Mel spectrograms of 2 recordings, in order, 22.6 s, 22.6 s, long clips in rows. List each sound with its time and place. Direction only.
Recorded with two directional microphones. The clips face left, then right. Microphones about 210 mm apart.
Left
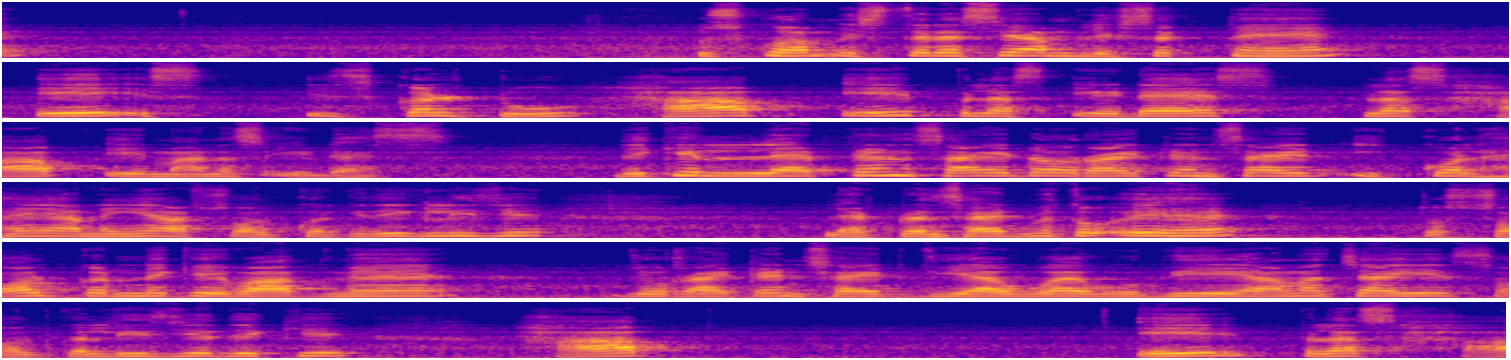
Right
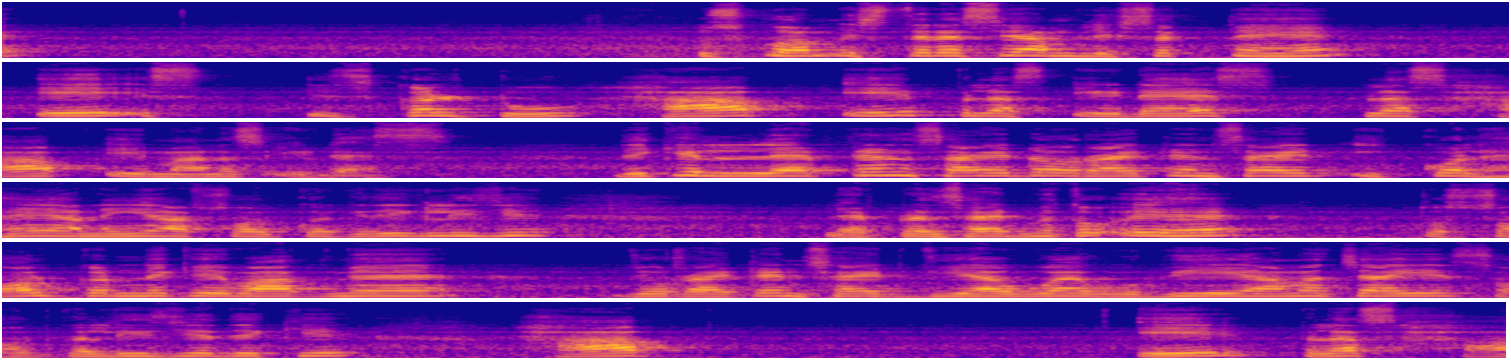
1.7 s speech: 55° left (ahead or behind)
5.3 s speech: 55° left (ahead or behind)
21.7 s speech: 55° left (ahead or behind)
